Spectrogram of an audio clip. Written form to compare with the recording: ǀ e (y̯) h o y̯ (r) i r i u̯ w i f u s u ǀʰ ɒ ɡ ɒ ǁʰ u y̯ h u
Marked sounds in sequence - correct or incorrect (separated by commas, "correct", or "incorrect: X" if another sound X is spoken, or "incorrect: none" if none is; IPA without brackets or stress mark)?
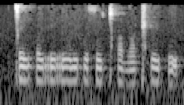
incorrect: i̯, correct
